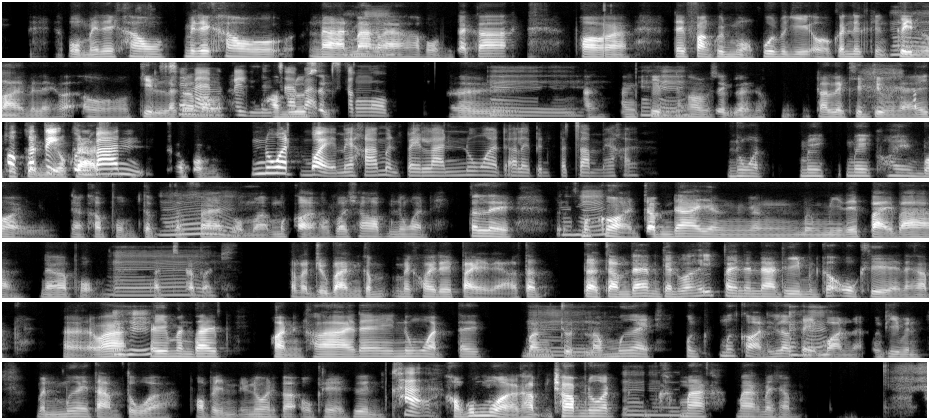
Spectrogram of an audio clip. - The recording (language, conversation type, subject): Thai, unstructured, คุณชอบทำอะไรเพื่อสร้างความสุขให้ตัวเอง?
- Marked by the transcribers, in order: tapping; other background noise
